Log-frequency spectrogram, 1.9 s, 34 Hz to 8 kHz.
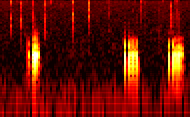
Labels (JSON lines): {"label": "biophony, knock croak", "recorder": "SoundTrap 300"}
